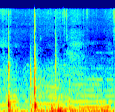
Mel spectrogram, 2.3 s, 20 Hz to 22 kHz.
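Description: A 2019 Ram 1500's rear door latch clicking as the door is pulled open, two sharp clicks about half a second apart, with the steady electric hum of the power running board motor deploying the step.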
